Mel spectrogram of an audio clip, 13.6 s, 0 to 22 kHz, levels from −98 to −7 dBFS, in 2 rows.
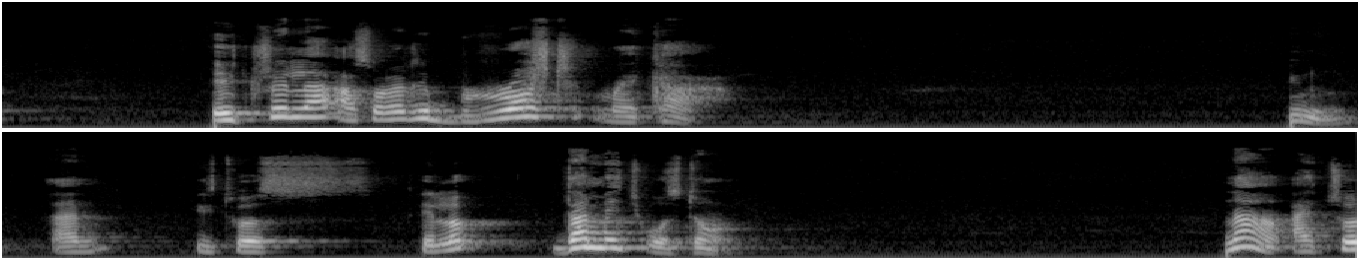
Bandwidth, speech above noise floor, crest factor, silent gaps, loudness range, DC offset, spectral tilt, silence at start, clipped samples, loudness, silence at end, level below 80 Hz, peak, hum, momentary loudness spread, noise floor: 13.5 kHz; 44 dB; 24 dB; none; 16 LU; under 0.1%; -5.5 dB/octave; 1.05 s; under 0.1%; -36 LUFS; 0 s; -72 dBFS; -14 dBFS; none; 19 LU; -79 dBFS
